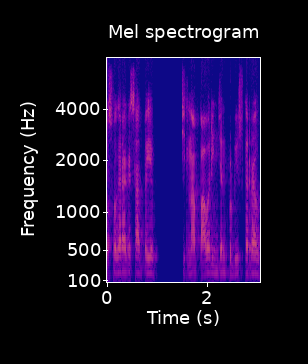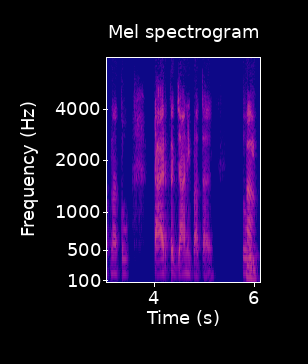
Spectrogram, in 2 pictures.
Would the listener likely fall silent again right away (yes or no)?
yes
